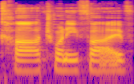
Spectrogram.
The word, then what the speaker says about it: Kh-25: And yes, while I am aware that Ka-25 would technically be the correct pronunciation in English-speaking circles, KH-25 is more recognizable, and I don't want to create any confusion when talking about these missiles, and so I'll be using the technically somewhat incorrect designation because it's just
